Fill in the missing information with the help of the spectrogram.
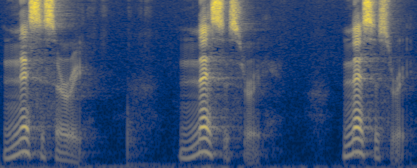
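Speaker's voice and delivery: NESS stressed in each "necessary"; first-syllable stress. Shown as a demonstration. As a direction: repeat "necessary" as a drill, accent up front. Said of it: "On va le décomposer". (« necessary » répété, accent sur la première syllabe)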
